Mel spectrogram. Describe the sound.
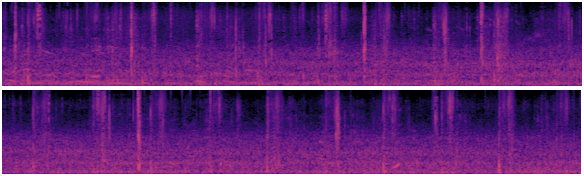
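Footsteps walk along a path past the Maschsee lake and a bus stop in Hannover. Many crisp, evenly spaced steps tap over a steady background hum.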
